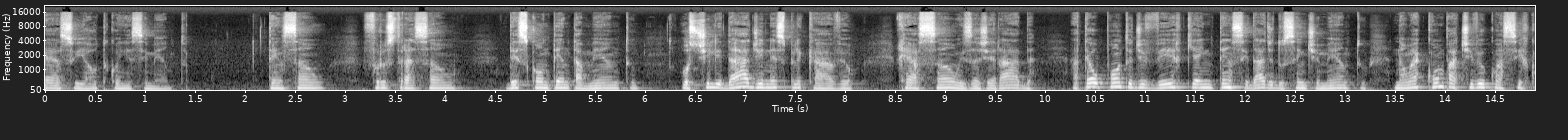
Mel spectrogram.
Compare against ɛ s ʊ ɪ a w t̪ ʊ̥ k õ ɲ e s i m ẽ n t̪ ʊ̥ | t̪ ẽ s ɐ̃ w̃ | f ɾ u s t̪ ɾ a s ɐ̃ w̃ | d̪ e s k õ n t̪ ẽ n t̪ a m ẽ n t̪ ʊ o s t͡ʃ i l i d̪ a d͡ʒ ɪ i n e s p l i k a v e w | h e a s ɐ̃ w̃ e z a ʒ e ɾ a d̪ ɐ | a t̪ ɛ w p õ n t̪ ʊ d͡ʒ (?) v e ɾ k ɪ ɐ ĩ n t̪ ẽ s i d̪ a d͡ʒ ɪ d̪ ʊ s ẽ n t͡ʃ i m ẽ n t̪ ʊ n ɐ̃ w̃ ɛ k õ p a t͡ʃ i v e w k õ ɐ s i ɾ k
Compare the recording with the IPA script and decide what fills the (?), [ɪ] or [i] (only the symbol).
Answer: ɪ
